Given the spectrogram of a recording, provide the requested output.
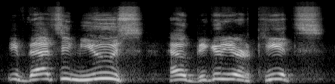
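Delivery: high, loud, slow mock-Scottish punchline; hammed-up Scottish accent, loud and drawn out; Scotsman, Scottish accent. Scotsman replying to the Canadian, loud slow mock Scottish accent. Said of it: "the Scotsman goes".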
